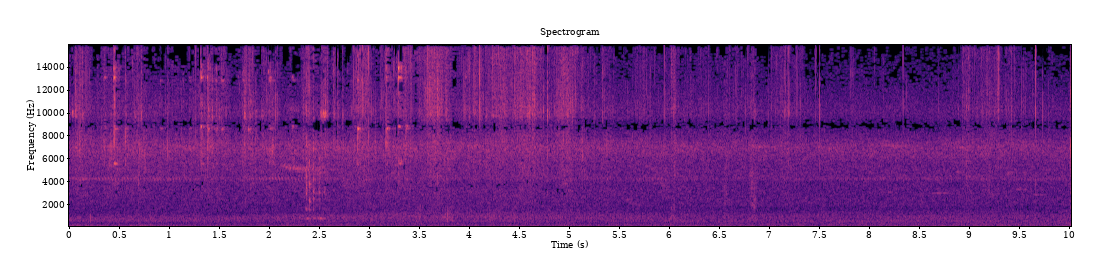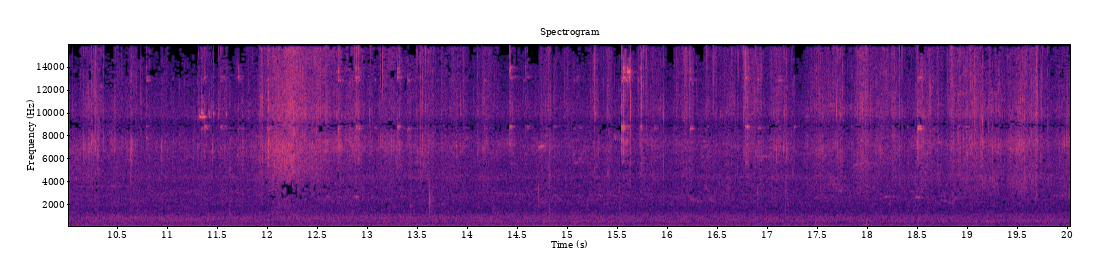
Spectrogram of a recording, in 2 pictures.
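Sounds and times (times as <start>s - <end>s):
steady hiss: 0.0s - 14.2s.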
